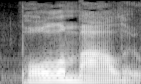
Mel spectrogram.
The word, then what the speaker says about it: Polamalu: Polamalu.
